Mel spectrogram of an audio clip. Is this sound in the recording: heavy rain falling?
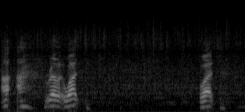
yes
